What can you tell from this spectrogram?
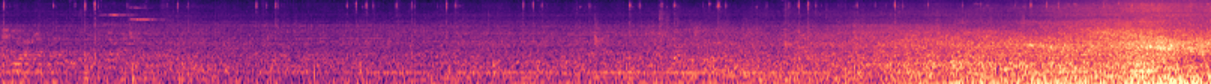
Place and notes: Realejo-San Matias, Granada, Granada, Spain - Soundwalk from Alhambra
I was walking down the street from Alhambra, microphones attached to the backpack. Unfortunately the zipper of bag was clicking while walking. In the beginning you can hear the water streaming down the small channels both side of street.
